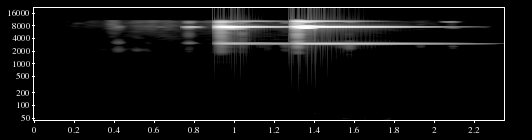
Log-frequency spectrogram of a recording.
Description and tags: small bell 1
small bell, wchich is sometimes used like calling to meal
